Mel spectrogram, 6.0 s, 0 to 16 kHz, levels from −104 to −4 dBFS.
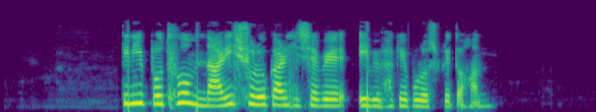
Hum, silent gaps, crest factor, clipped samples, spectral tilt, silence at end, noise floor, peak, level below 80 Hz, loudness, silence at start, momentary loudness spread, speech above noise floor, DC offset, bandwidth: none; none; 16 dB; under 0.1%; -5 dB/octave; 1.05 s; -87 dBFS; -2 dBFS; -52 dBFS; -15 LUFS; 1.25 s; 11 LU; 73 dB; under 0.1%; 7.6 kHz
